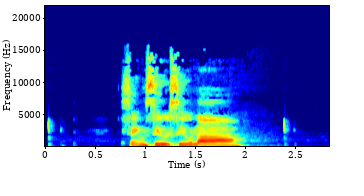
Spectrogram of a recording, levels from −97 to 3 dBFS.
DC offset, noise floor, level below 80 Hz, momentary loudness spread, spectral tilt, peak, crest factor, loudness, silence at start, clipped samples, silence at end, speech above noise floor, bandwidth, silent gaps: under 0.1%; -75 dBFS; -76 dBFS; 13 LU; -3 dB/octave; -4 dBFS; 16 dB; -18 LUFS; 0.8 s; under 0.1%; 0.85 s; 58 dB; 15.5 kHz; none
